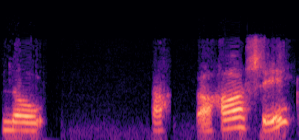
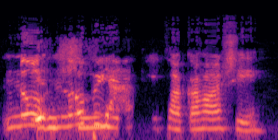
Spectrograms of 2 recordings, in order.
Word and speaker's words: Nobuyuki Takahashi: at Worldcon, it was a Japanese journalist called No Takahashi. I did not pronounce that right, I am sure. And Nobuyuki Takahashi.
